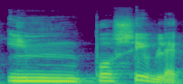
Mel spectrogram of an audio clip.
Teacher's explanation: Igual que no decimos imposible, sino que decimos imposible con M bilabial porque la P es bilabial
